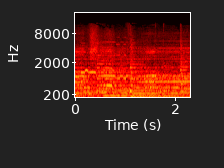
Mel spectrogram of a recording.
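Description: Buddhist devotional music: a chanted mantra over held keyboard-pad tones and a deep bass note that changes about halfway through.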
